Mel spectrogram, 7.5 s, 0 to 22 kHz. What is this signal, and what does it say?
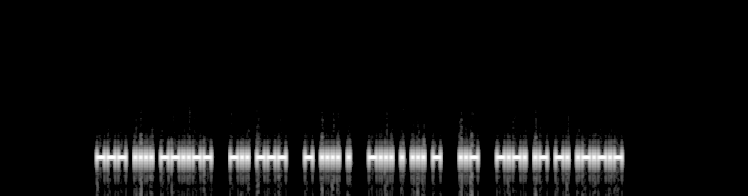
Morse code, heard as a keyed tone, about 41 wpm, 700 Hz. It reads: OH, DO THE BEST U CAN.
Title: Sentences from Top 500 Words and Abbreviations 45wpm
